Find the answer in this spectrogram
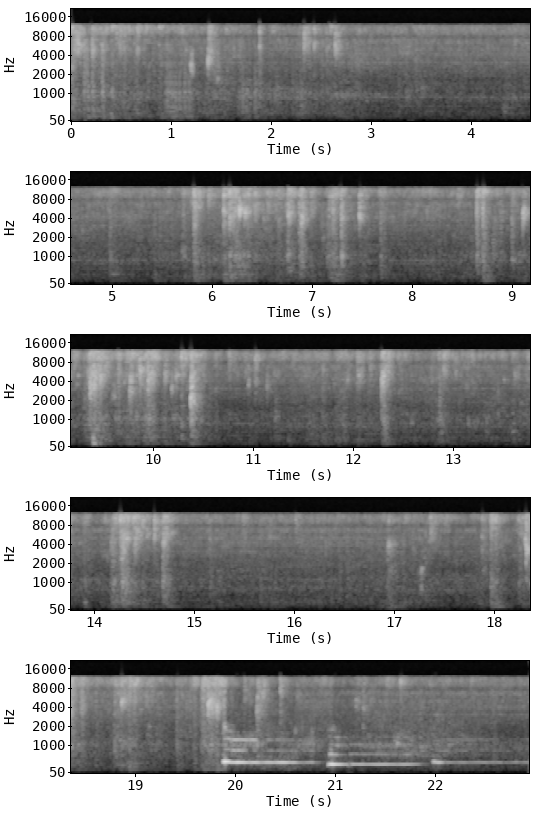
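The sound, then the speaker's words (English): Water running while conditioner is rinsed out of long hair, a steady hiss of flowing water with irregular splashes and surges as the stream strikes the hair, fairly faint throughout, with no talk. “And then I'm gonna rinse out my conditioner.”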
